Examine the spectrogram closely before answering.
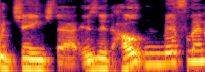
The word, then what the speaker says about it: Houghton: change that is it houghton mifflin or howden it's houghton i i just like to say howden mifflin is that well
